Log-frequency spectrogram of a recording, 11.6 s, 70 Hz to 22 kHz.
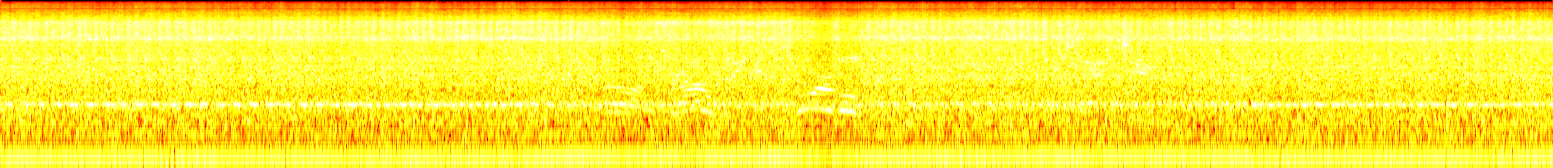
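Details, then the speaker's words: Vintage Toyota Land Cruiser six-cylinder (stated as 1979 or 1972) after adjusting the Weber carburetor idle mixture screws: steady, even idle with a constant low drone and no misses, all six cylinders firing. Oil pressure is excellent, and the throttle return spring is poor. "but it's already running a ton better and we're running on all six cylinders now so that's a good step in the right direction"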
